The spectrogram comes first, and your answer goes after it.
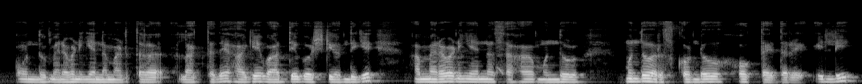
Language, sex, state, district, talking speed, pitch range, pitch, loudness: Kannada, male, Karnataka, Mysore, 105 wpm, 115-125 Hz, 120 Hz, -16 LUFS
